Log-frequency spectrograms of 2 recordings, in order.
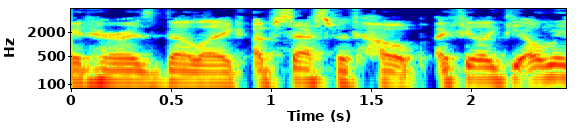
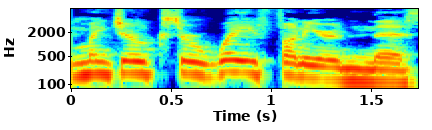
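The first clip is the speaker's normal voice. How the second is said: put-on angry outburst, higher and faster; 7 semitones higher than usual. Retelling the actor who was upset about his character's jokes, playing mock-angry. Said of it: "he gets all pissed off".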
